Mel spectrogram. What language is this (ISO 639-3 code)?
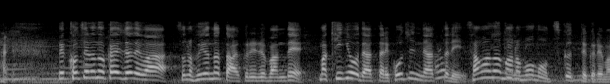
jpn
